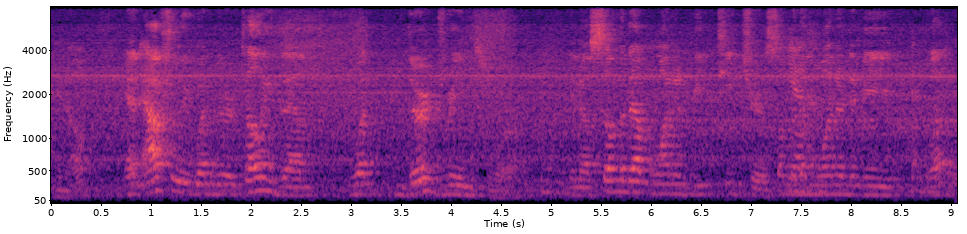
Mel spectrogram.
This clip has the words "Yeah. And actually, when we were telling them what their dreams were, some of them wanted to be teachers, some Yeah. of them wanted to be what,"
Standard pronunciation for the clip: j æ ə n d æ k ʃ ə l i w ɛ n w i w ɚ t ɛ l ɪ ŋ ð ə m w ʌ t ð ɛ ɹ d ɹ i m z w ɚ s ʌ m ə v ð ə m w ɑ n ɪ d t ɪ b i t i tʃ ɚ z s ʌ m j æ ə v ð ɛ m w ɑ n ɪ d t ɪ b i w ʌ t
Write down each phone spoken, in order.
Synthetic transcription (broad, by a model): j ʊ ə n æ k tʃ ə l i w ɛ n w i w ɚ t ɛ l ɪ ŋ ð ə m w ʌ t ð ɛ ɹ d ɹ i m z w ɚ s ʌ m ə v ð ə m w ɑ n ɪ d t ɪ b i t i tʃ ɚ z s ʌ m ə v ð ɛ m w ɑ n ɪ d t ɪ b i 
